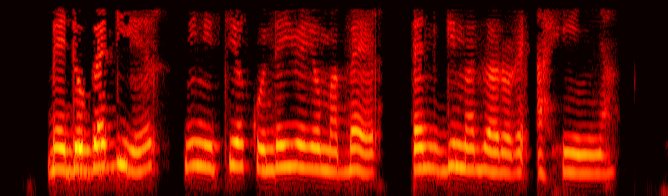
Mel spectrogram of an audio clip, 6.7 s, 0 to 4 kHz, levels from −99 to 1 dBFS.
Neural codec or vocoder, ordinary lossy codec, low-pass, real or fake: codec, 24 kHz, 1.2 kbps, DualCodec; AAC, 16 kbps; 3.6 kHz; fake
